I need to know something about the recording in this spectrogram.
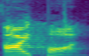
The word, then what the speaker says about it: icon: end is there and the eye is pronounced like an eye not eat so it's Ikon Ikon Ikon Ikon Ikon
